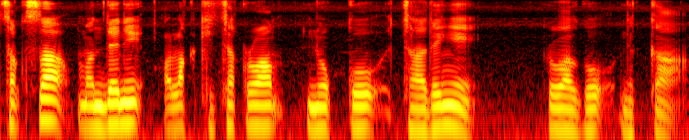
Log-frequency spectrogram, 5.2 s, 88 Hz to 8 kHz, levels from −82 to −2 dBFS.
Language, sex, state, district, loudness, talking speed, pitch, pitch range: Garo, male, Meghalaya, South Garo Hills, -22 LUFS, 80 wpm, 130 Hz, 120-135 Hz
